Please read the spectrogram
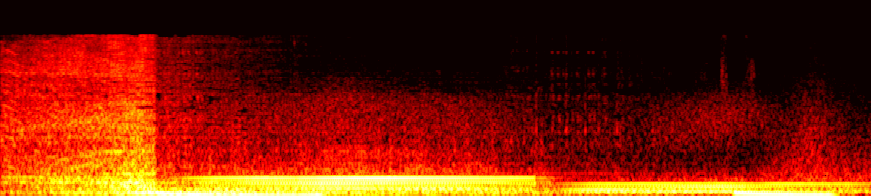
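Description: Logo-intro sound effect: a noisy whoosh swells up over the first second into a deep bass boom, followed by a held low droning chord. The drone dips briefly about four seconds in, and a second deep boom lands near the end.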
